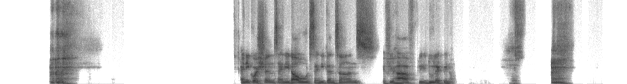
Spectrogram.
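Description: A man speaks calmly through a microphone in short bursts, with pauses.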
